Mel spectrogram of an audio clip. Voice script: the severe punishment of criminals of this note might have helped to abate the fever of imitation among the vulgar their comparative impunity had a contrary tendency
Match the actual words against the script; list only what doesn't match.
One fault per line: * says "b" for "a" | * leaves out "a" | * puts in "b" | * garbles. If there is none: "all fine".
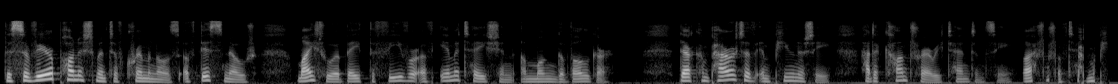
* leaves out "have helped"
* garbles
